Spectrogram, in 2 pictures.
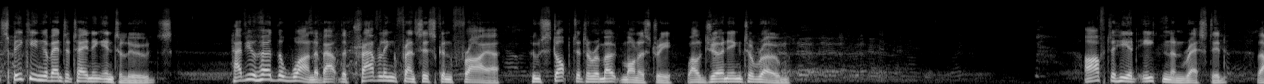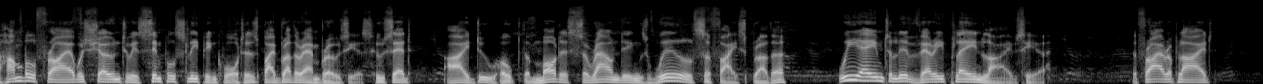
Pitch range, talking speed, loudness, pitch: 95-145 Hz, 155 wpm, -19 LUFS, 120 Hz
